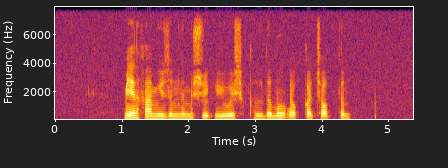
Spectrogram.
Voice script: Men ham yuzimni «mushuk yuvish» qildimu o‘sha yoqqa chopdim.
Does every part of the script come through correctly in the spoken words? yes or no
no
